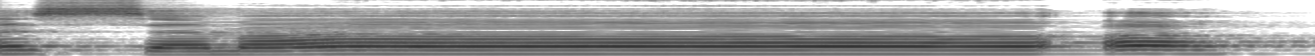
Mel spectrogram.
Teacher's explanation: مد متصل یعنی کہ بڑی مد ہے اور اس کو آپ نے 4 حرکات کے برابر کھینچ کے پڑھنا ہے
